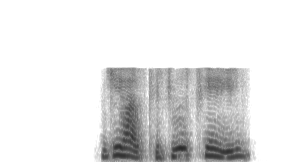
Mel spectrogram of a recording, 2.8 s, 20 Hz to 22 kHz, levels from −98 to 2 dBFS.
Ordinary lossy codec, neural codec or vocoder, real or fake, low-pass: AAC, 16 kbps; codec, 16 kHz, 0.5 kbps, FreqCodec, smaller model; fake; 7.2 kHz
